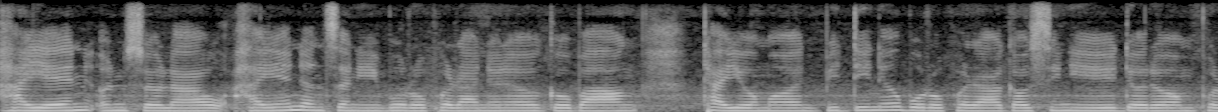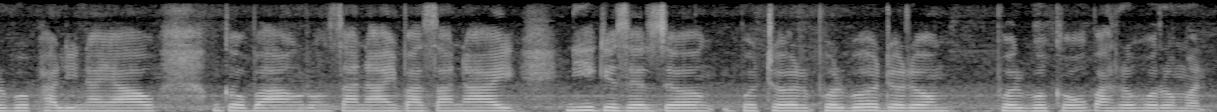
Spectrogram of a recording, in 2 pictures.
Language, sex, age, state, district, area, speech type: Bodo, female, 18-30, Assam, Chirang, rural, spontaneous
